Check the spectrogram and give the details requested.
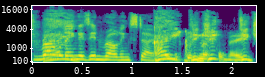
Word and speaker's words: Rowling: should have a half a point because he pronounced it wrong it's rolling as in Rolling ston did you see did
